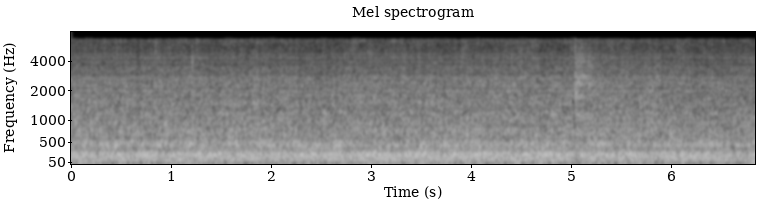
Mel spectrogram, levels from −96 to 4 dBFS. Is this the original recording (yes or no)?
no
